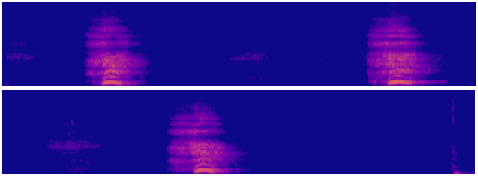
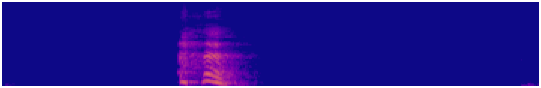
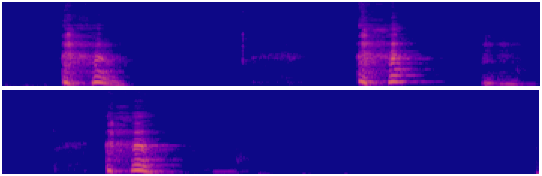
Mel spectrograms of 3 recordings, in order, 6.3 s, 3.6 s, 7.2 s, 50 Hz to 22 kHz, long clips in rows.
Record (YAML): exhalation_length: 6.3 s
exhalation_amplitude: 3232
exhalation_signal_mean_std_ratio: 0.28
cough_length: 3.6 s
cough_amplitude: 4122
cough_signal_mean_std_ratio: 0.21
three_cough_length: 7.2 s
three_cough_amplitude: 5149
three_cough_signal_mean_std_ratio: 0.26
survey_phase: beta (2021-08-13 to 2022-03-07)
age: 65+
gender: Female
wearing_mask: 'No'
symptom_none: true
smoker_status: Never smoked
respiratory_condition_asthma: false
respiratory_condition_other: false
recruitment_source: REACT
submission_delay: 5 days
covid_test_result: Negative
covid_test_method: RT-qPCR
